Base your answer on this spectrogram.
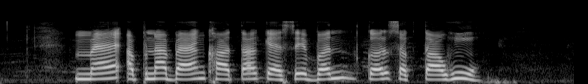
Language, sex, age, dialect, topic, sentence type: Hindi, female, 25-30, Marwari Dhudhari, banking, question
